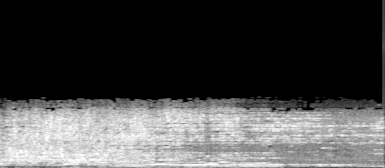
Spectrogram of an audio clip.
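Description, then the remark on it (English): Lancia rally cars roar loudly on a rally stage in dense woodland, engines revving up and down as they slide their rear ends in controlled fashion, over a constant rush of gravel and tyre noise, with no voices. “Oh, classic Lancia heaven. And very famous Scandinavians losing the back ends of their cars in controlled fashion.”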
